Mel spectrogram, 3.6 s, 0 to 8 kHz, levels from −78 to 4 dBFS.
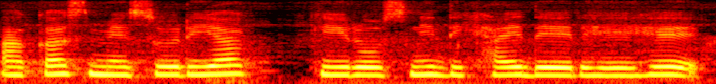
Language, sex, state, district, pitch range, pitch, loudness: Hindi, female, West Bengal, Alipurduar, 230-240 Hz, 235 Hz, -13 LUFS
